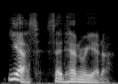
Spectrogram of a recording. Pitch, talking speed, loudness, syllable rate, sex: 130 Hz, 150 wpm, -19 LUFS, 5.2 syllables/s, male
